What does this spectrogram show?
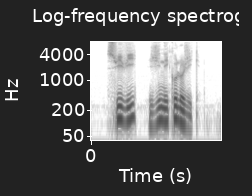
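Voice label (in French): "suivi gynecologique", French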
